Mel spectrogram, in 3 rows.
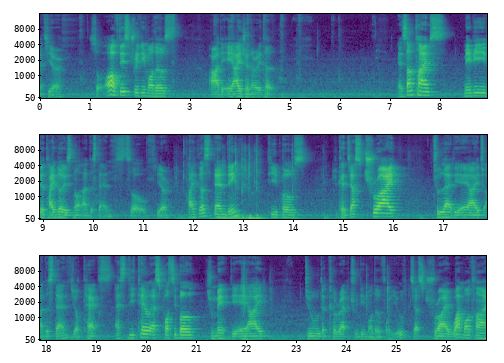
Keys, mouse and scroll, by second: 0.1 scroll down 4, 0.8 scroll down 3, 1.9-2.7 scroll down 10, 3.4-5.2 scroll up 27, 5.8 scroll up 3, 6.6 scroll down 1, 9.2-10.0 drag, 11.1 click, 12.1-13.6 typing, 15.0 click.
